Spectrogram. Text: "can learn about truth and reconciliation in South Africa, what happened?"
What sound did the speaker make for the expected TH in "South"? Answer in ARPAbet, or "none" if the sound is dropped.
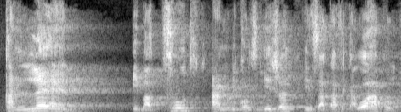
T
